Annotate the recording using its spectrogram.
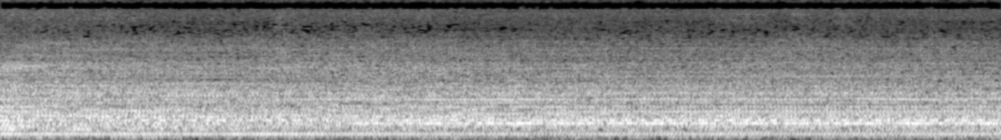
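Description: Vacuum fryer machine running steadily: a constant hum from its vacuum pump and motors, with a steady tone that joins about three and a half seconds in.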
